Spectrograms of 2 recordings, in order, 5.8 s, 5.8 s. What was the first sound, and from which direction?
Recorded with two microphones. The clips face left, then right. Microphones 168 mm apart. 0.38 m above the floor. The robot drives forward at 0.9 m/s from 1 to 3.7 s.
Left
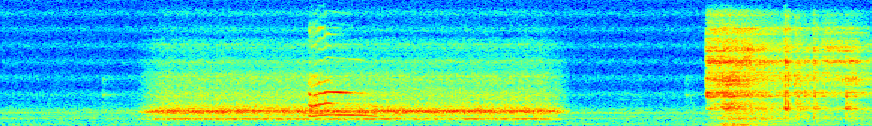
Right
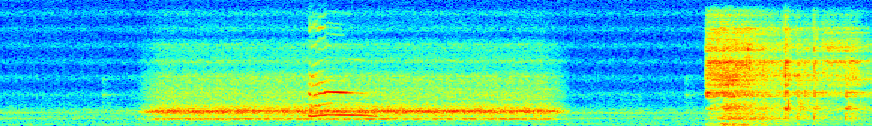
A cat meowing, 25° right (ahead or behind).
